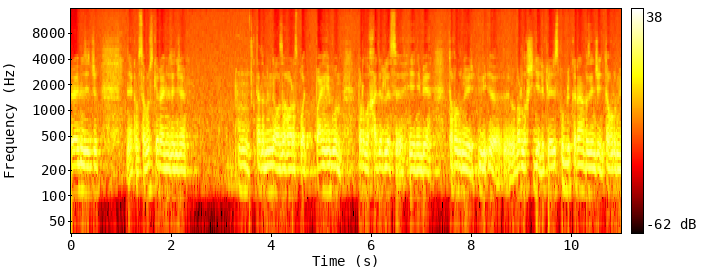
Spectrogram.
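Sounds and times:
steady hiss: 0.0 - 11.0
man speaking: 3.2 - 11.0.

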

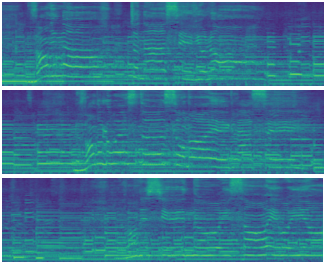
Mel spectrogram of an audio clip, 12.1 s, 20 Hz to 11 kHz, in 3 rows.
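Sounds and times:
woman singing: 0.0 - 8.5, 9.1 - 12.0
electric guitar: 0.0 - 12.0.

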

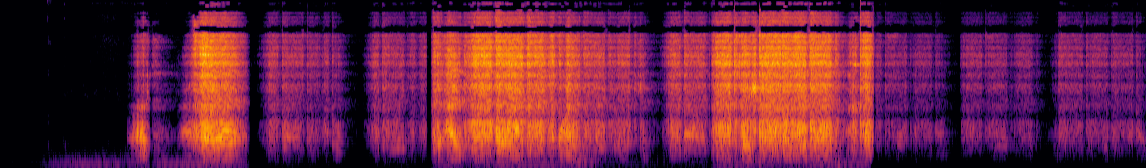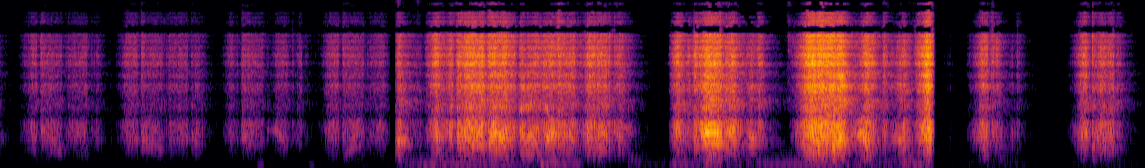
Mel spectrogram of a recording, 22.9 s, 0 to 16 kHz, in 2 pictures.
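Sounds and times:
radio static bursts: 1.4 - 21.5, 22.2 - 22.6.

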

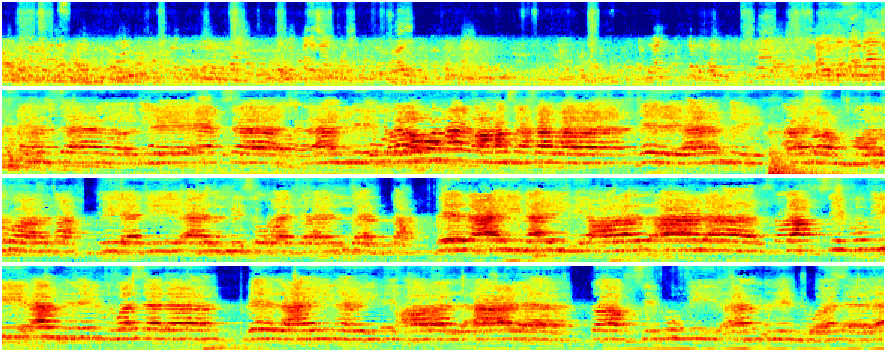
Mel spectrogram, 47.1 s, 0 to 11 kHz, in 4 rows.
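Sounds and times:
children singing together: 10.6 - 47.0.

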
